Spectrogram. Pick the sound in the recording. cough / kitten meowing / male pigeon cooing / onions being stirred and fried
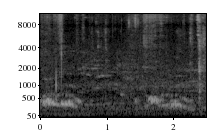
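male pigeon cooing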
